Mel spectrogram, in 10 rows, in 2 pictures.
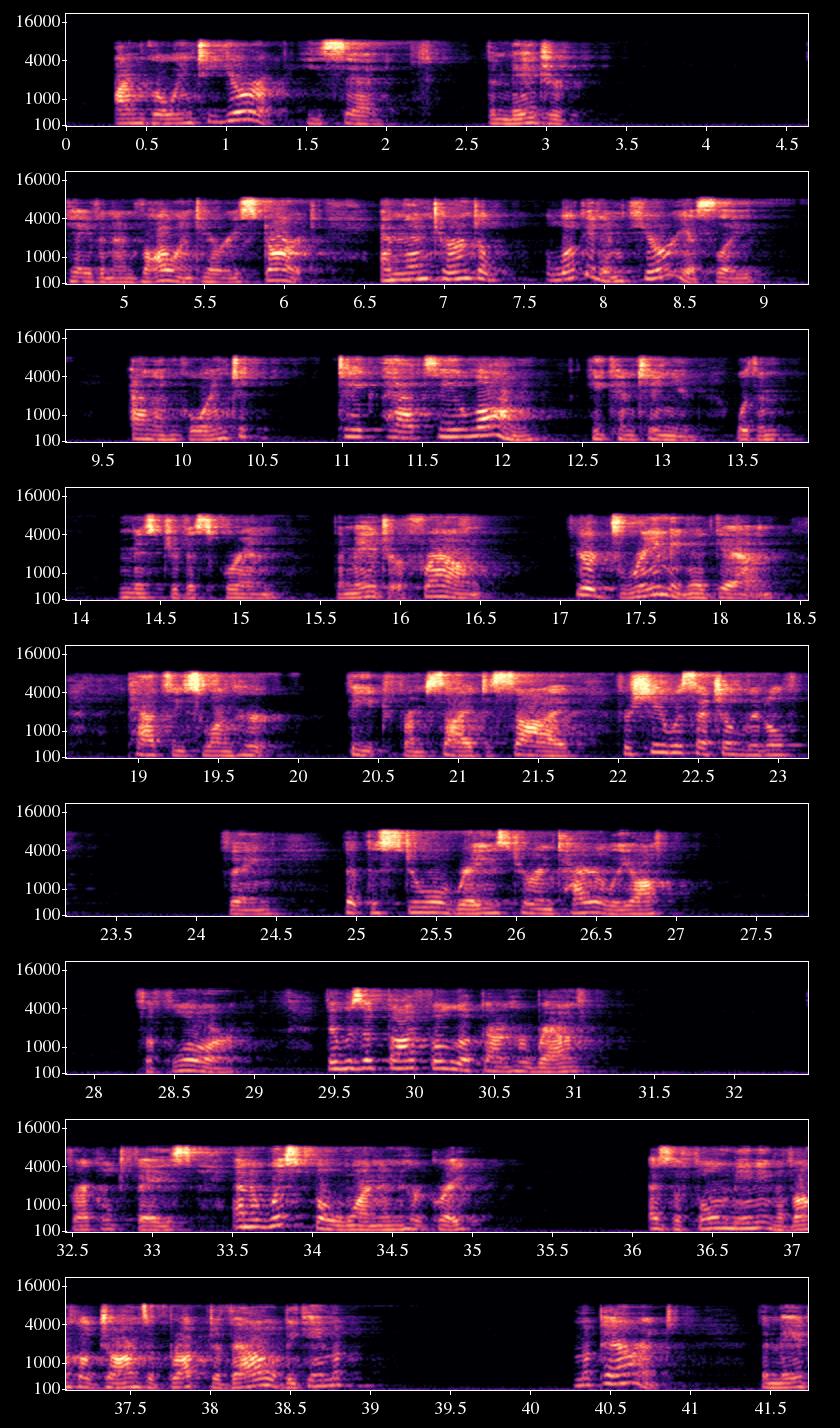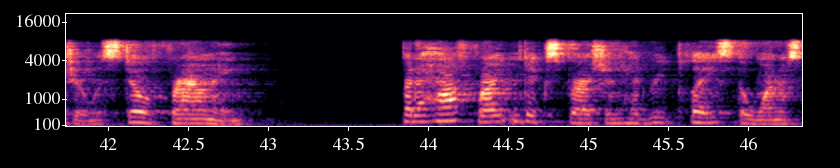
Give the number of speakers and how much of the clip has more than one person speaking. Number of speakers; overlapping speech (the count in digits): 1, no overlap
